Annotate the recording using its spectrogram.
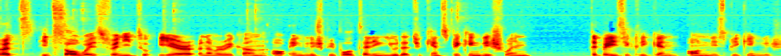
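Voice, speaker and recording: Speaking fairly quickly with a French accent, a man holds a medium pitch in a monotone, flat delivery. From France. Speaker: crypto trader. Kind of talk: casual chat.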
